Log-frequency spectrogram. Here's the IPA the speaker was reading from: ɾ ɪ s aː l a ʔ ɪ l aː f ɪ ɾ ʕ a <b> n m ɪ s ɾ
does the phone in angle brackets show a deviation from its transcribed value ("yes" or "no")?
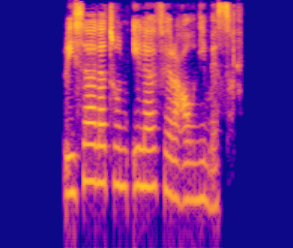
yes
